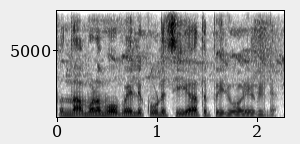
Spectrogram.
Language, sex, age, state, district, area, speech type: Malayalam, male, 18-30, Kerala, Palakkad, urban, spontaneous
